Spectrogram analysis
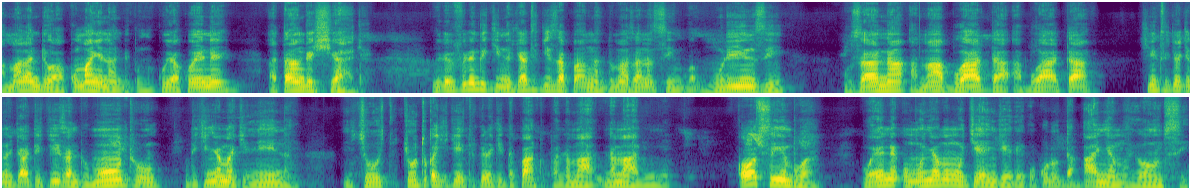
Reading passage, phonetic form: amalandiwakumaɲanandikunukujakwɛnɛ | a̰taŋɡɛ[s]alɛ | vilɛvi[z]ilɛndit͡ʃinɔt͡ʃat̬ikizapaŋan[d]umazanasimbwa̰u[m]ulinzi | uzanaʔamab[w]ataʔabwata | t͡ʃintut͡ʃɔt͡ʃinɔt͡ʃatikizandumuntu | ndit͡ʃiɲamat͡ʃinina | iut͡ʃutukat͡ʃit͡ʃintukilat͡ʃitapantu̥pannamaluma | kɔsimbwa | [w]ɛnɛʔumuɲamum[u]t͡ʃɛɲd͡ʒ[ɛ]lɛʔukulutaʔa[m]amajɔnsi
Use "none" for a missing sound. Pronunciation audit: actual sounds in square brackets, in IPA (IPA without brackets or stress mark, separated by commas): ʃ, v, d, m, w, w, u, ɛ, ɲ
